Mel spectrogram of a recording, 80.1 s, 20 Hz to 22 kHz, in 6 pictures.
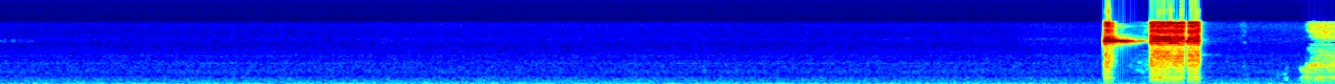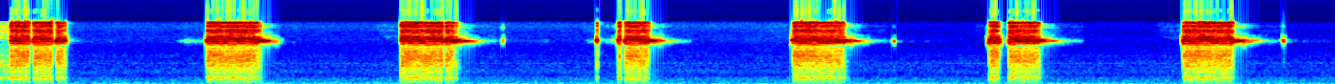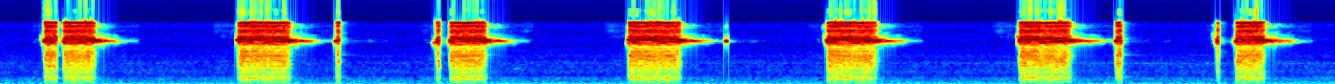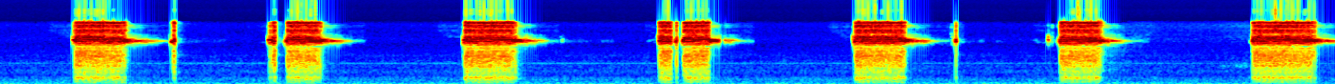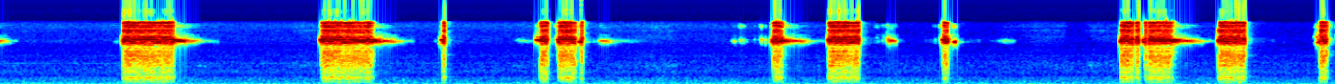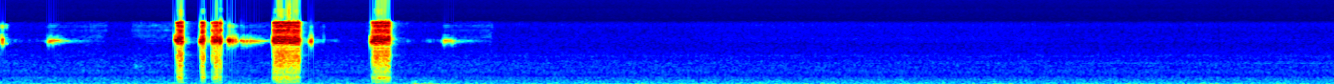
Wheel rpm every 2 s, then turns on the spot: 0, 0, 0, 0, 0, 0, 0, 0, 0, 0, 0, 0, 0, 0, 0, 0, 0, 0, 0, 0, 0, 0, 0, 0, 0, 0, 0, 0, 0, 0, 0, 0, 0, 0, 0, 0, 0, 0, 0, 0.
none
